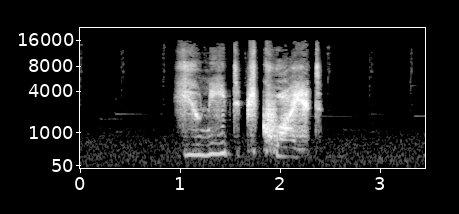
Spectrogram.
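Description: A voice crackles through a walkie-talkie.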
